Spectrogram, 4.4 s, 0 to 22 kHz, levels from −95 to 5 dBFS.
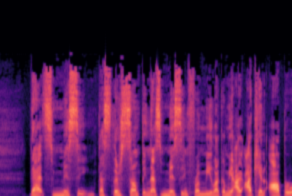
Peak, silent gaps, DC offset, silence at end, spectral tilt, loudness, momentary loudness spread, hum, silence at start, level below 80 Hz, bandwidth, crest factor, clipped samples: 0 dBFS; none; under 0.1%; 0 s; -1.5 dB/octave; -19 LUFS; 6 LU; none; 0.45 s; -64 dBFS; 16.5 kHz; 20 dB; under 0.1%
